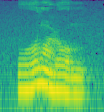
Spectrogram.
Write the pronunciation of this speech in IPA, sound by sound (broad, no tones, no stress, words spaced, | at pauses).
wulˠõɭoŋ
